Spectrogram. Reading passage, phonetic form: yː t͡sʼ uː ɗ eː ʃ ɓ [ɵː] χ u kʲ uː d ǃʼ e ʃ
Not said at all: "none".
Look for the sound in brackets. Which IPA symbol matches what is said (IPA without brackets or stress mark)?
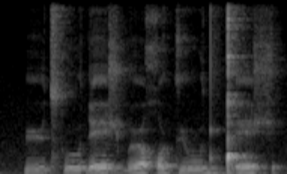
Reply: ɵː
